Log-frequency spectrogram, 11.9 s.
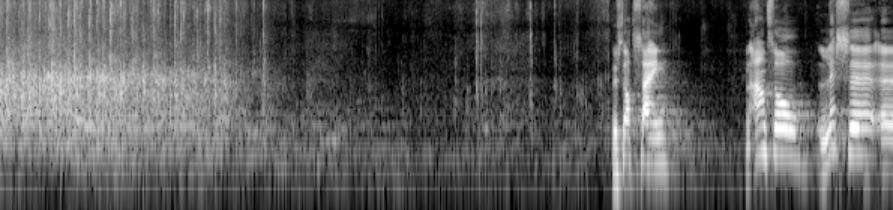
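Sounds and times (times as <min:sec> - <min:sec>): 
audience applause: 0:00.0 - 0:03.9
speech: 0:08.2 - 0:09.0, 0:09.9 - 0:11.9.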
